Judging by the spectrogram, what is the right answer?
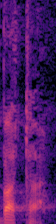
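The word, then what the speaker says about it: בטח: It's B-T-H, and it's pronounced butta.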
